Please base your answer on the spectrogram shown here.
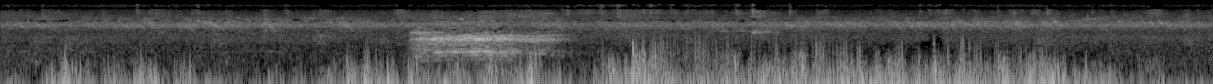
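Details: Sheep, ewes with their newborn lambs, giving one clear harmonic bleat about four seconds in, lasting over a second. Heavy low rumbling noise like wind or handling fills the rest.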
